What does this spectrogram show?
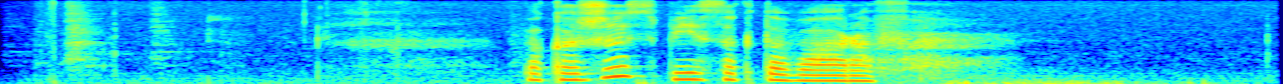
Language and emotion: Russian, sad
